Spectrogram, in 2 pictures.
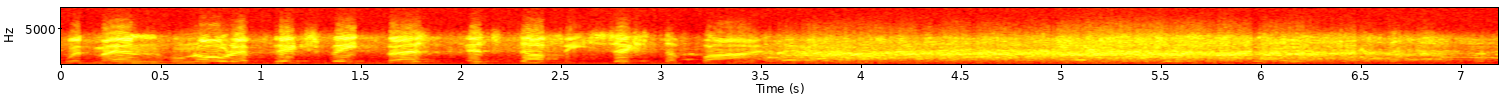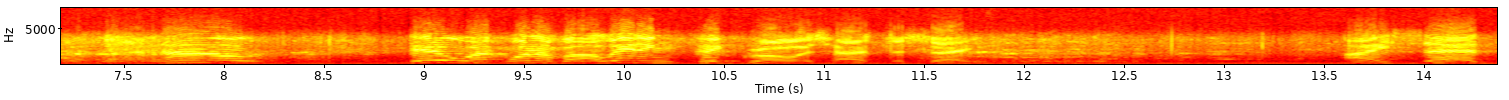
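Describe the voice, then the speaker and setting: A man's voice: very high-pitched, big pitch swings, measured pace, heavily acted. A man playing a bumbling, pompous tavern manager who announces with fumbled big words in a 1940s radio comedy. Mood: pompous patter. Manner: pompous malapropisms, fumbling delivery. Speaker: host. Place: radio show broadcast. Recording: noisy 1940s radio broadcast recording.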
